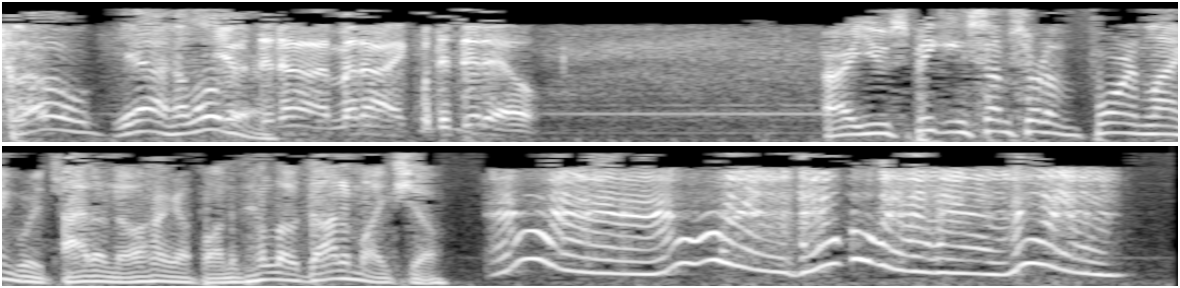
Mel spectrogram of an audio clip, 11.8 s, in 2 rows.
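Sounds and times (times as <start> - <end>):
speech: 0.4 - 2.9, 4.1 - 8.4, 9.8 - 10.0
man imitating a siren: 8.3 - 11.6.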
